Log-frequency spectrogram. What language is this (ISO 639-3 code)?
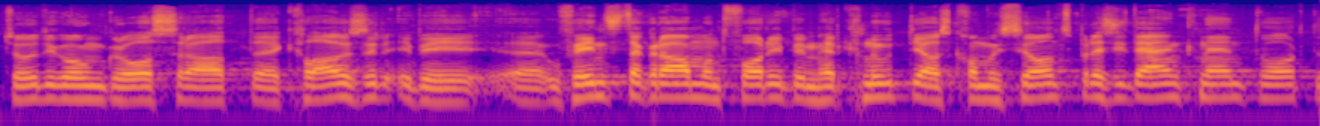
gsw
